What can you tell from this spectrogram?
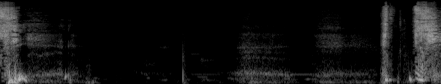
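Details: Quiet sneezing: several short, hissing, partly stifled sneezes with quiet breaths in between, about four sneezes.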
